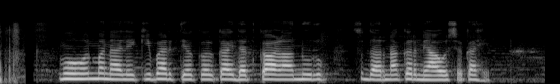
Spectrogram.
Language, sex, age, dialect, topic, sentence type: Marathi, female, 18-24, Standard Marathi, banking, statement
